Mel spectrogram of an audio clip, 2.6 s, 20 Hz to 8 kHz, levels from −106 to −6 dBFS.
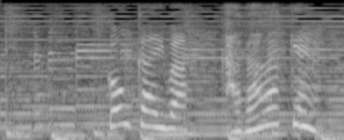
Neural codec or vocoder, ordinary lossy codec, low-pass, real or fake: none; none; 7.2 kHz; real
